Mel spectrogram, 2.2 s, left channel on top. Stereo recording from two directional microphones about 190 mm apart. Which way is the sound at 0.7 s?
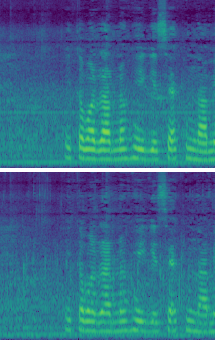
20° left (ahead or behind).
